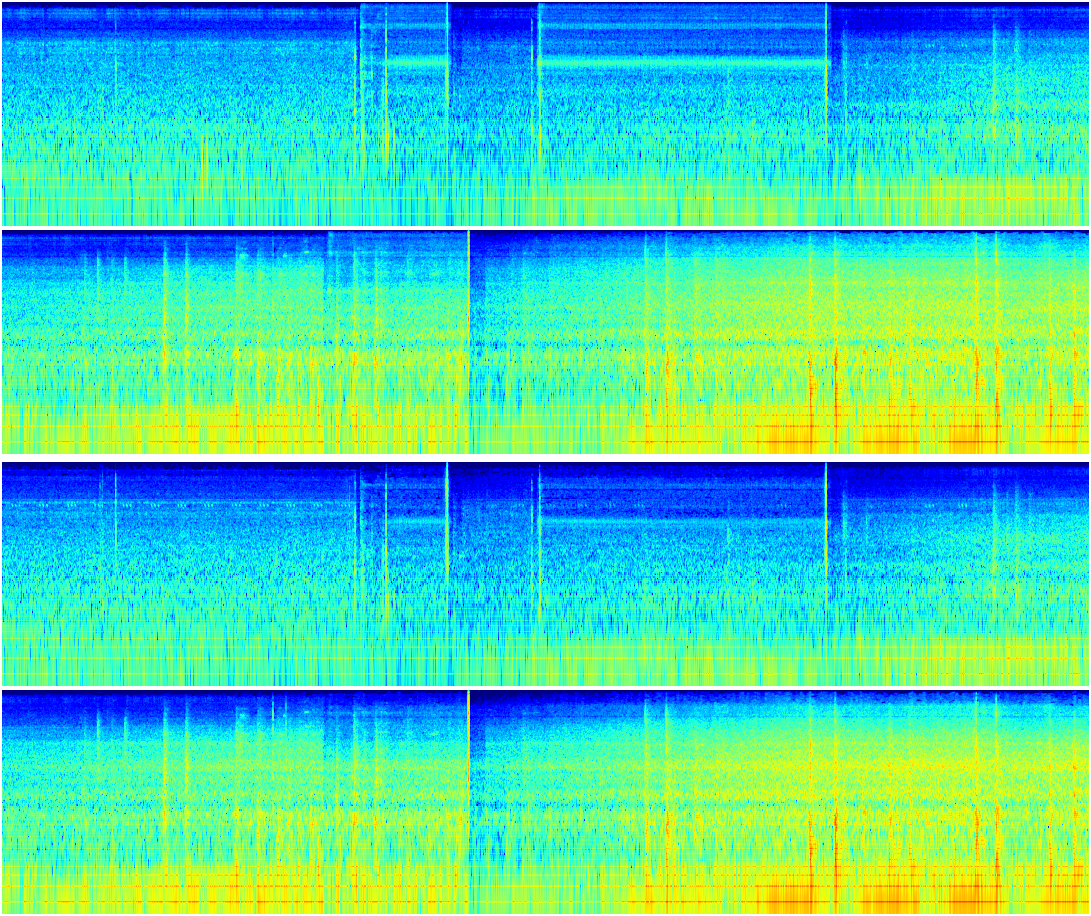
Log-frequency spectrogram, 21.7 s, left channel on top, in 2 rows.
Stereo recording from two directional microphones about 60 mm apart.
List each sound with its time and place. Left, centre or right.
10.2 s train: centre
17.7 s vehicle: centre
19.1 s train: centre
19.7 s vehicle: centre
20.0 s vehicle: centre
20.5 s a sound: centre
20.9 s vehicle: centre
21.3 s train: centre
